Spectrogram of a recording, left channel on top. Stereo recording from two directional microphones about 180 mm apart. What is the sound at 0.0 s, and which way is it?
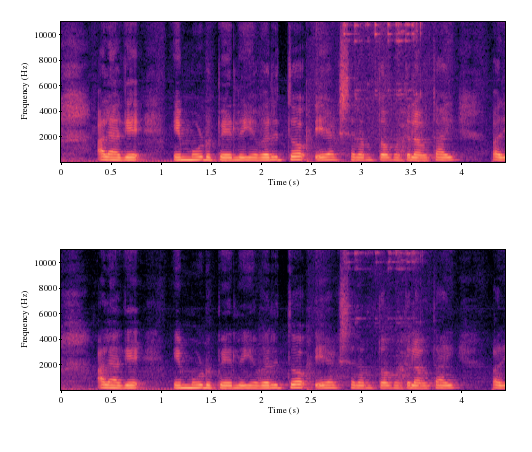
A woman's voice, 15° left (ahead or behind).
